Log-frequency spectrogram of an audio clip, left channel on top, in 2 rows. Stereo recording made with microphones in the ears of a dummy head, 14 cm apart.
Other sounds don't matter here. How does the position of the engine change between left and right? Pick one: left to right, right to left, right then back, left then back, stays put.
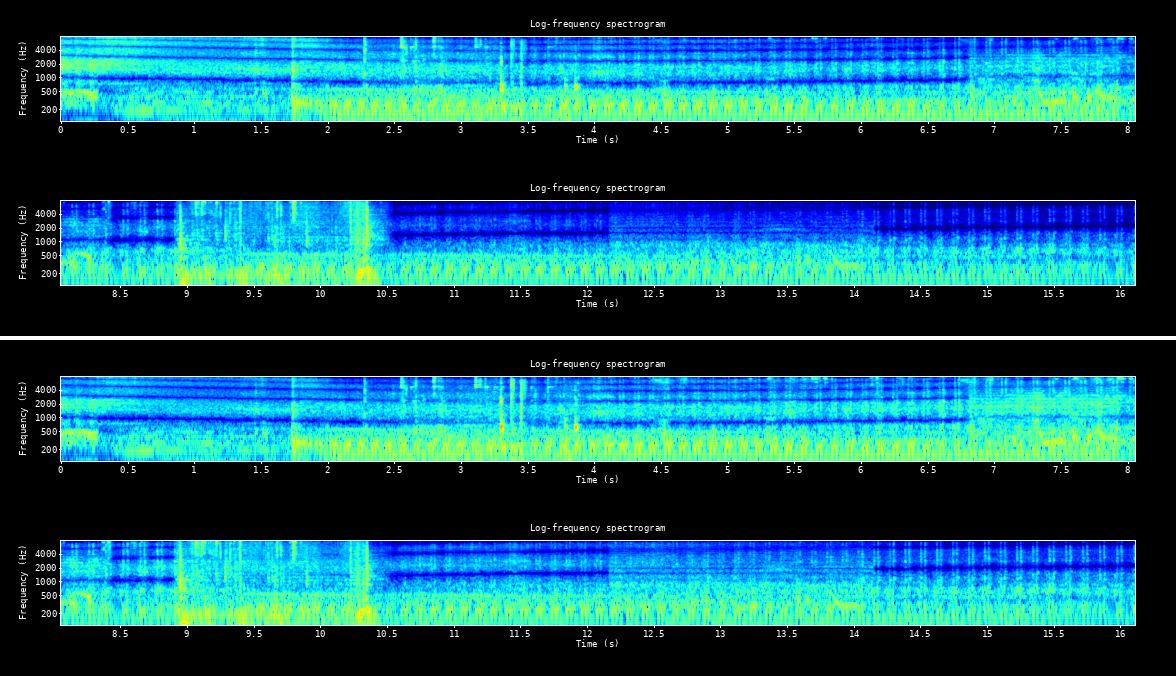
left to right.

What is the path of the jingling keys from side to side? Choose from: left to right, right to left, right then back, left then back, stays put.
right then back.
